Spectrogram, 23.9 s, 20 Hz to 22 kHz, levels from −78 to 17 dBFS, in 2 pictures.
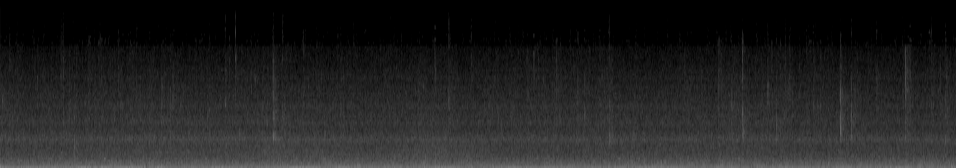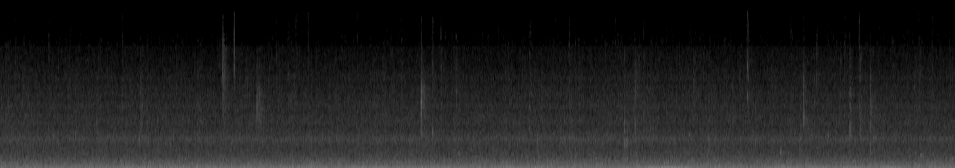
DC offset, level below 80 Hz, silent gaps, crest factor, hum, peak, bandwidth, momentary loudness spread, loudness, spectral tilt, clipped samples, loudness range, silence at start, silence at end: under 0.1%; -38 dBFS; none; 12 dB; none; -18 dBFS; 16 kHz; 2 LU; -40 LUFS; -4 dB/octave; under 0.1%; 2 LU; 0 s; 0 s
